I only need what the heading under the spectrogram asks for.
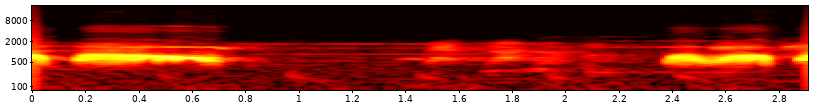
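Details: Decoy spotted dove calling to draw wild doves: a long mellow coo opens, soft murmurs follow, then another wavering two-part coo, a fresh one starting as it ends.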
